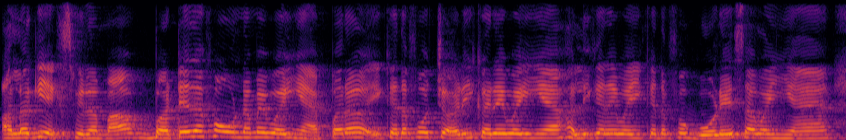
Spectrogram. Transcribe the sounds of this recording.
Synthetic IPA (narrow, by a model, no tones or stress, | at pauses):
ɐləɡiekspiɾə̃mãbʱɐʈed̪ɐkʰõʊnəmẽʋɐiaːẽpɐɾɪkd̪ɐfot͡ɕɐɽikɐɾeʋɐiaːẽɦɐlikɐɾeʋɐĩɪkd̪ɐfoɡoːɽesãʋɐiaːɪ̃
